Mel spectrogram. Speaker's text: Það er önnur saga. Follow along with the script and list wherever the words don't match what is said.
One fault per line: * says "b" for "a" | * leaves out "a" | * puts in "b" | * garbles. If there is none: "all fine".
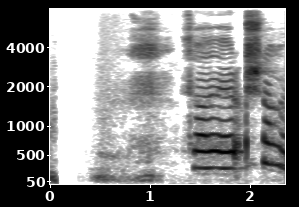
* leaves out "önnur"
